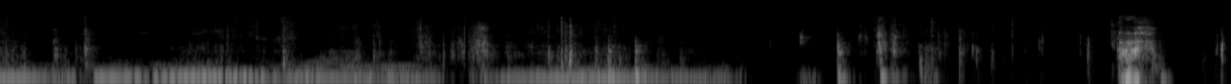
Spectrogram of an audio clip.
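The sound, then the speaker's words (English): Someone drinks water during an online seminar while waiting for typed questions: a run of wet gulps, swallows and small mouth clicks, at first over a steady low hum, then alone in near-silence, ending with one louder splashy burst. “So I'll give you a little time to type while I'm drinking some water.”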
